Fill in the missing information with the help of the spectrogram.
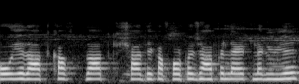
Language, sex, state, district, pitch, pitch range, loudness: Hindi, male, Haryana, Jhajjar, 250 Hz, 245-255 Hz, -14 LUFS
